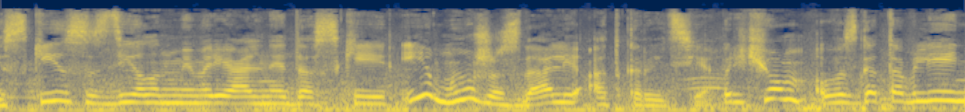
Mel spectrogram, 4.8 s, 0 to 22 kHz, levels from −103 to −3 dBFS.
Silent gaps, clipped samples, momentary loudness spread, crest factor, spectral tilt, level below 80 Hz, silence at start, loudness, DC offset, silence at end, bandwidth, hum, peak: none; under 0.1%; 3 LU; 8 dB; -4 dB/octave; -22 dBFS; 0 s; -8 LUFS; under 0.1%; 0 s; 17 kHz; none; 0 dBFS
